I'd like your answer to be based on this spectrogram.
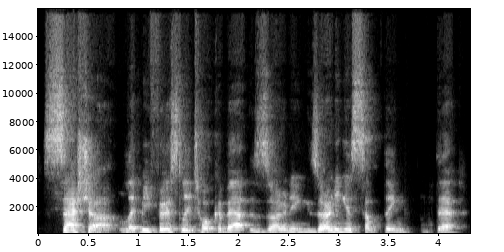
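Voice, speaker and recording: A middle-aged man with an Australian accent, hoarse and raspy today, hosting a casual question-and-answer session and chatting through answers with many filler sounds. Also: on the high side, big pitch swings, moderate pace. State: hoarse, coughing. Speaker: host answering viewer questions. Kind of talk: informal Q&A session.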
